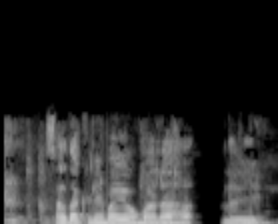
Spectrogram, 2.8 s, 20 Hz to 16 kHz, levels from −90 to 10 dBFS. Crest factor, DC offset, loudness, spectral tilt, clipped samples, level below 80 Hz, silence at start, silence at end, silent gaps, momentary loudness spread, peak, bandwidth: 16 dB; under 0.1%; -16 LUFS; -6 dB/octave; under 0.1%; -48 dBFS; 0.05 s; 0.1 s; 2.15-2.19 s; 14 LU; -2 dBFS; 8.2 kHz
